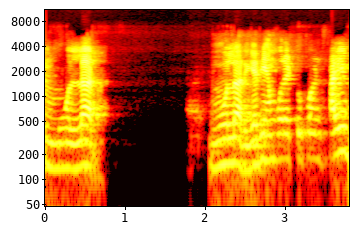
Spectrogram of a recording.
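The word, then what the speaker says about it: molar: और 2.5 एम ये जो होता है ना, इसको हम लोग प्रोनाउंसिएशन करते हैं मोलर।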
